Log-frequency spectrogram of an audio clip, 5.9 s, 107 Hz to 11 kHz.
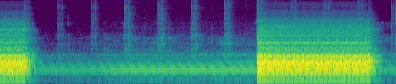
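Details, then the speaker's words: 1965 Northern Electric TeleTrainer for Bell Canada, two-line phone simulator: two buzzy ring bursts, second nearly two seconds, faint steady hum between, something mechanical running inside; ringer works normally. "And this is the ringer here. Oh yeah."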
